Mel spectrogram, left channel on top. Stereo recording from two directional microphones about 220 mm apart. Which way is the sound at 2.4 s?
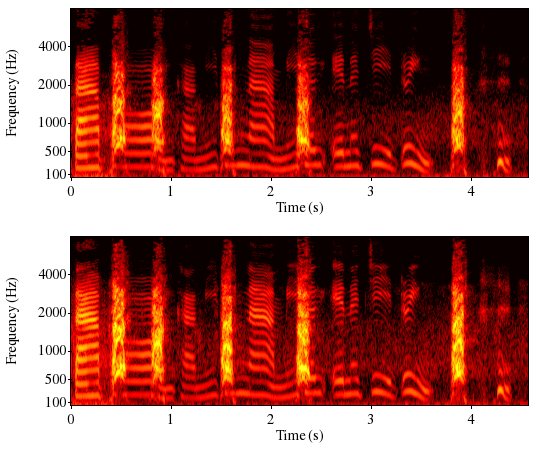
10° left (ahead or behind).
